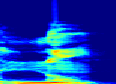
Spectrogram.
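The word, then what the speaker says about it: know: यहाँ दिया है नो।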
